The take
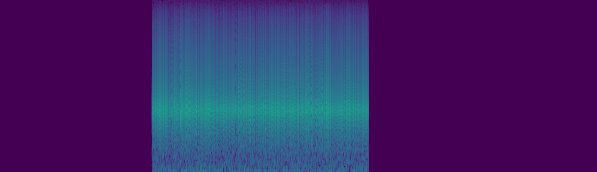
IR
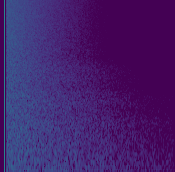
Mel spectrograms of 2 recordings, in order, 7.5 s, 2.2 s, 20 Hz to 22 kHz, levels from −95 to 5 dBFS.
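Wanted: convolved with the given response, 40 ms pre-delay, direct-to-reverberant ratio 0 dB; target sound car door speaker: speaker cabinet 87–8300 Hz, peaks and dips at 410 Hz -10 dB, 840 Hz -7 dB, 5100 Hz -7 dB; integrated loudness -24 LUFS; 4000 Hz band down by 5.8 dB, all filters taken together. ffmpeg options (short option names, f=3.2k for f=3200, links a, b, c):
-filter_complex "[0:a]equalizer=f=4k:t=o:g=-6.5,asplit=2[a][b];[1:a]atrim=start_sample=2205,adelay=40[c];[b][c]afir=irnorm=-1:irlink=0,volume=0.5dB[d];[a][d]amix=inputs=2:normalize=0,highpass=87,equalizer=f=410:t=q:w=4:g=-10,equalizer=f=840:t=q:w=4:g=-7,equalizer=f=5.1k:t=q:w=4:g=-7,lowpass=f=8.3k:w=0.5412,lowpass=f=8.3k:w=1.3066,volume=9dB"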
